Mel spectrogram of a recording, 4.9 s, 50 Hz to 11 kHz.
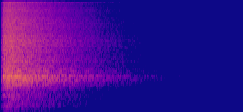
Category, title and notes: Instrument samples > Percussion
a distorted 909 clap with reverb
clap, drums, percussion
